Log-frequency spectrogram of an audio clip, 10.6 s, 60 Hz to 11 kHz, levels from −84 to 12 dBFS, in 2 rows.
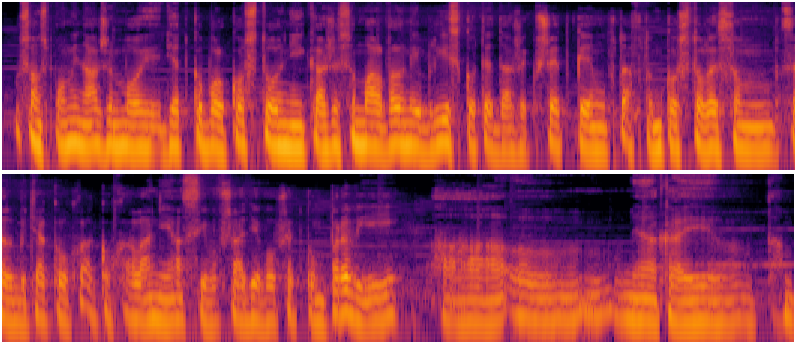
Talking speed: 215 wpm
